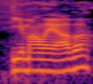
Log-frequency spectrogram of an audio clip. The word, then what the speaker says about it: Iamaleava: Iamaleava? Luckily, I'm a leaving? Yeah, how perfect is his name is basically I'm a leaving.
